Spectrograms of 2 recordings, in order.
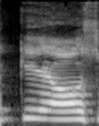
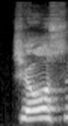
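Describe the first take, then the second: First: केओस said with a hard k, keh-os; the right way, केओस starting with k; correct pronunciation. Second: चेओस said with a ch sound, cheh-os; the wrong way, चेओस starting with ch; wrong pronunciation. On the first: Teacher giving students the right form, केओस with k. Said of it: "क्या बोलेंगे". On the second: Teacher showing students the mistake, चेओस with ch. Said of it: "चेओस नहीं बोलेंगे". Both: Shown as a demonstration.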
